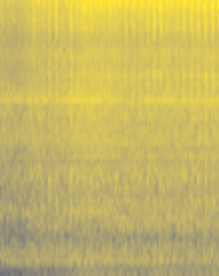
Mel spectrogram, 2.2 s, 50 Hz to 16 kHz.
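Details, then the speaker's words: 2007 Subaru Outback, 2.5L non-turbo flat-4, automatic, with recently replaced head gaskets; coolant level high. A steady warm idle with a faint, regular light knock; the knock's cause is not yet pinned down. "well doesn't like that knock noise at all and with as high up as that coolant is we put the cap back"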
